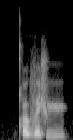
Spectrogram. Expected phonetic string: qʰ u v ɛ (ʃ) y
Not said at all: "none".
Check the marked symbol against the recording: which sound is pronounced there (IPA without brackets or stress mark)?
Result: ʃ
